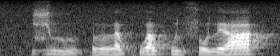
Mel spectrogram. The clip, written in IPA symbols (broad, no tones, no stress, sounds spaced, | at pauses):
ʑ ɯ | lː a kʷʼ a xʷ ɯ lʲ s o lʲ a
